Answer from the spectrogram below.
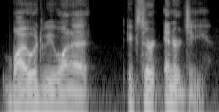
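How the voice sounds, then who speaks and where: A man's voice: lowish voice, steady tone, a little fast, fairly bright tone, dry recording, clean studio sound. A middle-aged man talking as a podcast guest, rambling and self-deprecating, with frequent restarts and laughs. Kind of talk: casual podcast conversation.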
